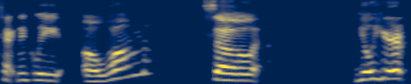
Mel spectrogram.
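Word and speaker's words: Ogham: is where we get you'll hear it americanized pronounced ogum a lot i know it's technically owem so you'll hear it pronounced both ways but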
